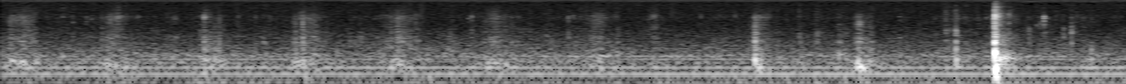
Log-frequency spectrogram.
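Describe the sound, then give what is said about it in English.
A horse chews carrots, with steady rhythmic crunching over a low background hum, and a few sharper, louder bites near the end. “He waits till it's all chewed, doesn't all he, before chewed. He takes the next bite.”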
